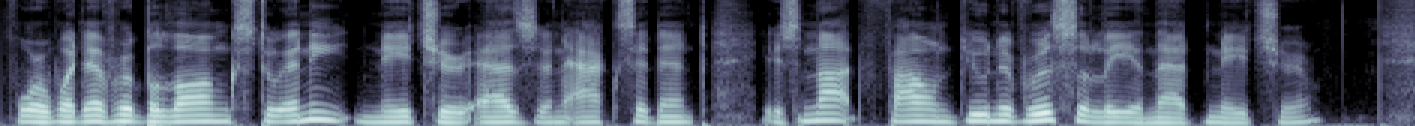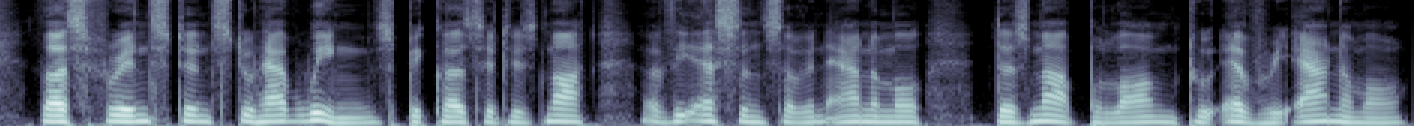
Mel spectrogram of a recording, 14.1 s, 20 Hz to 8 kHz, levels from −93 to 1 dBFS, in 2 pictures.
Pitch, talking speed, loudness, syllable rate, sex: 130 Hz, 160 wpm, -18 LUFS, 5.2 syllables/s, male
